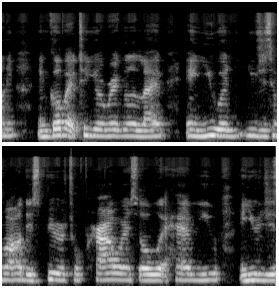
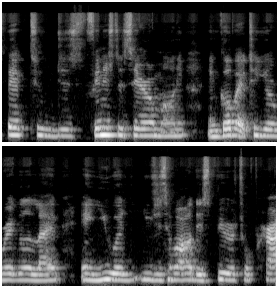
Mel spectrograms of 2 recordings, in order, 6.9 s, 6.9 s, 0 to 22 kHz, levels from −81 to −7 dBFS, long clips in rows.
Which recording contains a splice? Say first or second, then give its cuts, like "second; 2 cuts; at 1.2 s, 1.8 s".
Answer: second; 1 cut; at 1.0 s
